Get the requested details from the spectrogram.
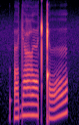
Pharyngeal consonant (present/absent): present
